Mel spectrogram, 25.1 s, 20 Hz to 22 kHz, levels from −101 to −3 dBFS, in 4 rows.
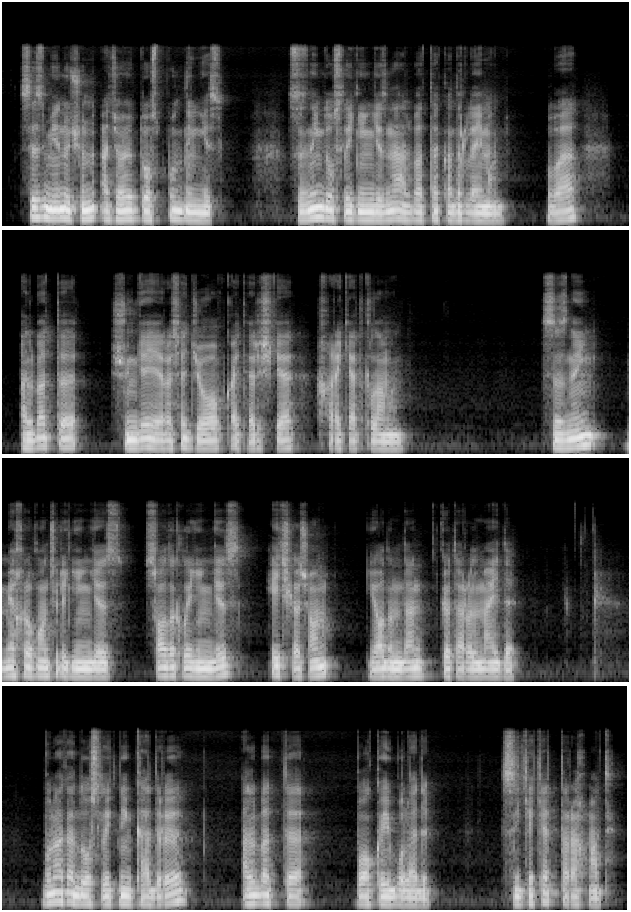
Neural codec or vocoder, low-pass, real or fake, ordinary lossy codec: none; 10.8 kHz; real; none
